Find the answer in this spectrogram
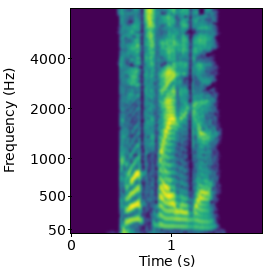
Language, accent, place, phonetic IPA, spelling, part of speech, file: German, Germany, Berlin, [ˈkʊʁt͡svaɪ̯lɪɡə], kurzweilige, adjective, De-kurzweilige.ogg
- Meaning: inflection of kurzweilig: 1. strong/mixed nominative/accusative feminine singular 2. strong nominative/accusative plural 3. weak nominative all-gender singular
